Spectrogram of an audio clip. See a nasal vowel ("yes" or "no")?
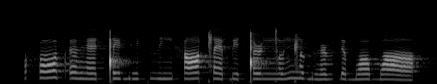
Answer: no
